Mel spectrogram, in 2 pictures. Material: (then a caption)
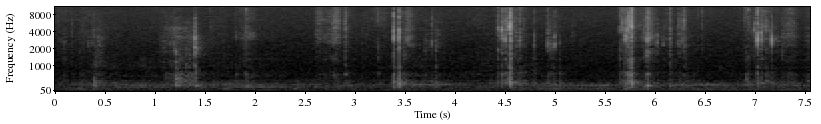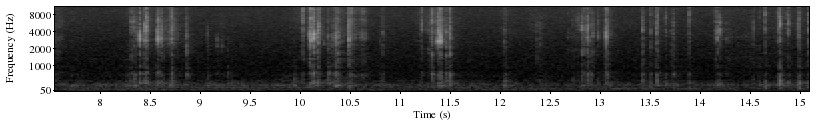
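Cardboard. Fingertips and short nails tap and scratch across the surface and white edge of a large glossy black printed cardboard Fallout New Vegas collector's edition box held in both hands. The sound is a quiet series of dry, crisp clicks and scratchy rasps. It has bright transient bursts over a soft low-mid body and very little ring.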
